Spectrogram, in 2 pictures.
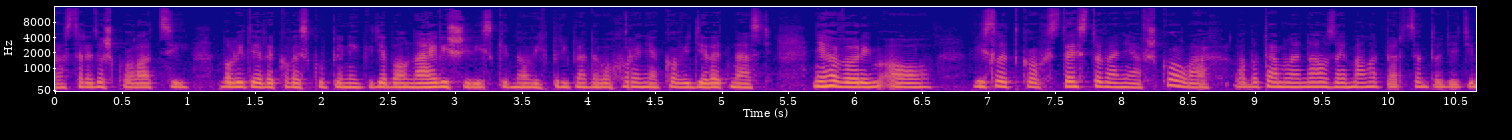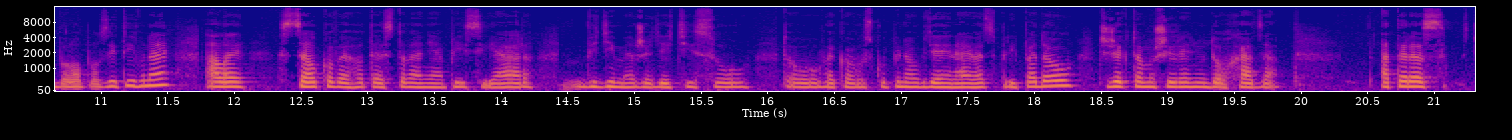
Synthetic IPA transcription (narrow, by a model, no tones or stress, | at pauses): ast̪ɾɛd̪ɔʃkɔlaːt͡si | bɔlit̪ɪɛʋɛkɔʋɛjskupiniɡɟɛbɔlnajʋiʃiːʋiːskid̪nɔʋiːxpɾiːpad̪ɔʊɔxɔɾɛɲɪakɔʋid̪ɟɛʋɛt̪naːscɲɛɦɔʋɔɾiːmɔ | ʋiːslɛt̪kɔxst̪ɛst̪ɔʋaɲɪafʃkɔlaːɣlɛbɔt̪amlɛnːaɔzajmalɛpɛɾt͡sɛnt̪ɔɟɛcibɔlɔpɔzit̪iːʊnɛːʔalɛ | st͡sɛlkɔʋɛːɦɔt̪ɛst̪ɔʋaɲɪapisiaːɾ | ʋiɟiːmɛʒɛɟɛcisuː | t̪ɔʊʋɛkɔʋɔʊskupinɔʊɡɟɛjɛnajʋat͡spɾiːpad̪ɔʊt͡ʃiʒɛkt̪ɔmuʃiːɾɛɲɪud̪ɔxaːd͡za | at̪ɛɾas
